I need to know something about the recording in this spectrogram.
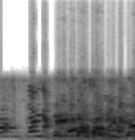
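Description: Young children's voices talking, with a short break about a third of a second in.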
